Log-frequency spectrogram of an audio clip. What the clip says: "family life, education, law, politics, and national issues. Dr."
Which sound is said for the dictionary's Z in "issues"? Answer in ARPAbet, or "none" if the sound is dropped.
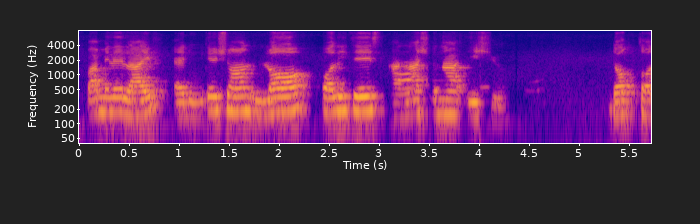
none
